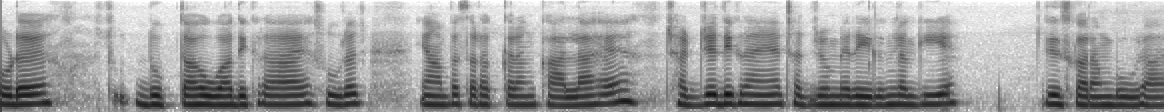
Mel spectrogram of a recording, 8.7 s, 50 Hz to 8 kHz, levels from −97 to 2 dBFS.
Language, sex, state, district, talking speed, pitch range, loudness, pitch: Hindi, female, Chhattisgarh, Sukma, 185 wpm, 185-200 Hz, -16 LUFS, 190 Hz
